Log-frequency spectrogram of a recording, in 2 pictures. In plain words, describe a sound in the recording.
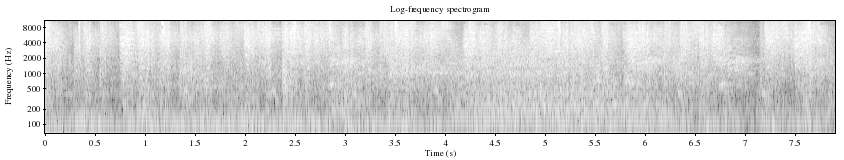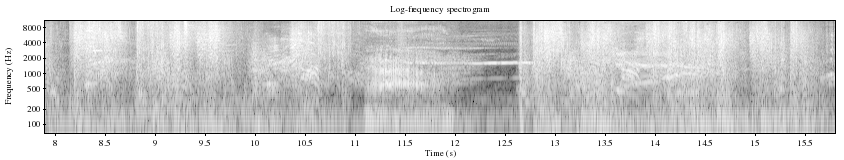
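Spells and weapons clash and crackle in a busy battle.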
